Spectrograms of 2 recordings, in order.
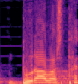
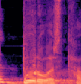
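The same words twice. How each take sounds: First: दुरावस्था with "raa" in the middle; mispronounced दुरावस्था. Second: दुर्वस्था as "durvastha", no aa after r; corrected दुर्वस्था. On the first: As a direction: sound a long aa after the r of दुरावस्था. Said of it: "की जगह होता है". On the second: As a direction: run r straight into v in दुर्वस्था. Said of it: "होता है". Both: Shown as a demonstration.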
